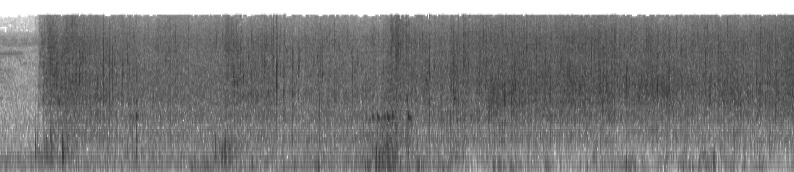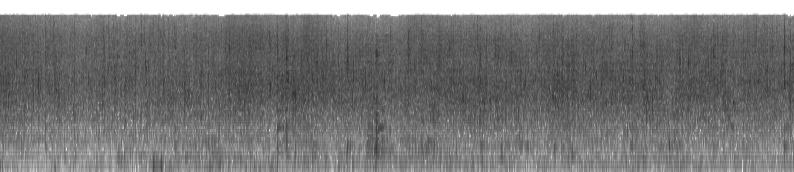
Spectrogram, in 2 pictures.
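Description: Slices of raw papaya sizzling steadily in hot mustard oil in an aluminium kadai, the sizzle starting about half a second in as they go into the oil. A metal spatula scrapes and clicks against the pan now and then as they are stirred.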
